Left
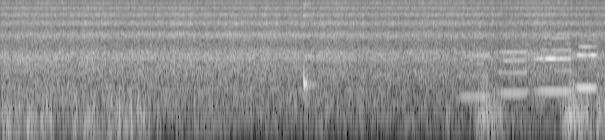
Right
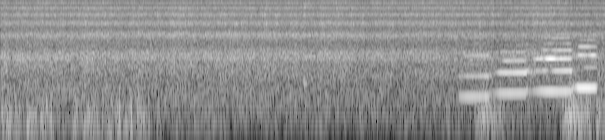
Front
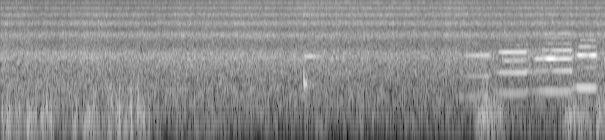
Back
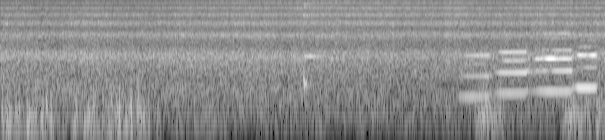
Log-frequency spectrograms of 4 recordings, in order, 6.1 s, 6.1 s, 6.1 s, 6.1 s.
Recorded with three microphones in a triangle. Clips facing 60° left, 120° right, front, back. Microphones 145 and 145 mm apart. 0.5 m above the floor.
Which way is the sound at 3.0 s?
80° left.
